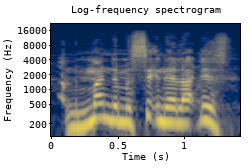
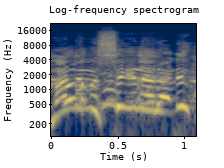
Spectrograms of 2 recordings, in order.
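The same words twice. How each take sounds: First: Shouted through laughter; loud and laughing, half-yelled. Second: High, loud laughing yell; laughing shout. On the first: Laughing while mocking the men. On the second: Repeat, louder and higher. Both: Real, not acted.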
